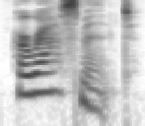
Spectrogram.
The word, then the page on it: harassment: hərǽsmənt; ハラスメント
